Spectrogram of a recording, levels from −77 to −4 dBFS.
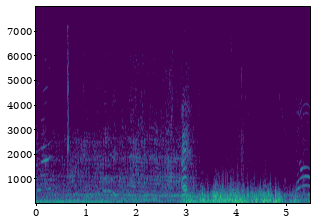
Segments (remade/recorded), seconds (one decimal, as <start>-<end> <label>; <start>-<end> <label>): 0.0-5.5 recorded

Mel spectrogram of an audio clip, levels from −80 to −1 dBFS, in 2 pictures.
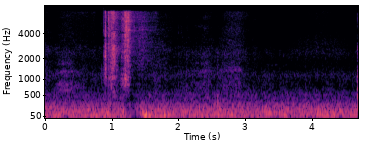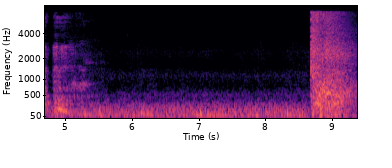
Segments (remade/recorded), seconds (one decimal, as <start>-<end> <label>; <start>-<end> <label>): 0.0-9.4 recorded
